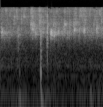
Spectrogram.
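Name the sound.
frying rice vermicelli (bihun goreng) with sambal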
